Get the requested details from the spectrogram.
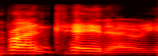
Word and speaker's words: Brancato: So a new story was written for Canon by Ted Newsome and John Brank. I hope I pronounce this right. John Brancato? John Brank? – John Brancato, yes.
